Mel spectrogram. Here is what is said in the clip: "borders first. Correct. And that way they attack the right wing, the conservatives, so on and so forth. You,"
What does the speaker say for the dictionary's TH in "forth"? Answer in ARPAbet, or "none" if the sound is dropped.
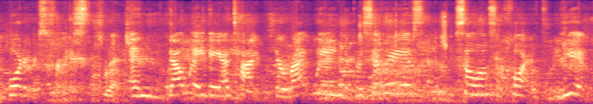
T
